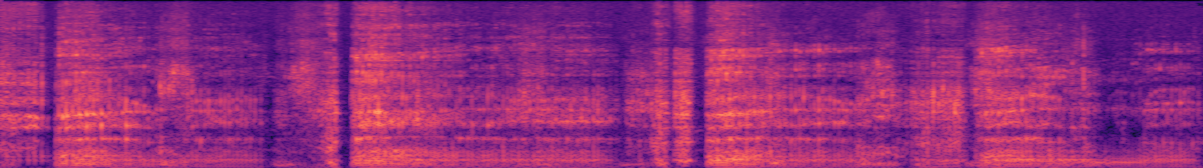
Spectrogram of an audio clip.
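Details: Tiger roaring in long, throaty, gravelly bursts of low rumbling sound, separated by brief gaps, roughly one burst every two seconds.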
